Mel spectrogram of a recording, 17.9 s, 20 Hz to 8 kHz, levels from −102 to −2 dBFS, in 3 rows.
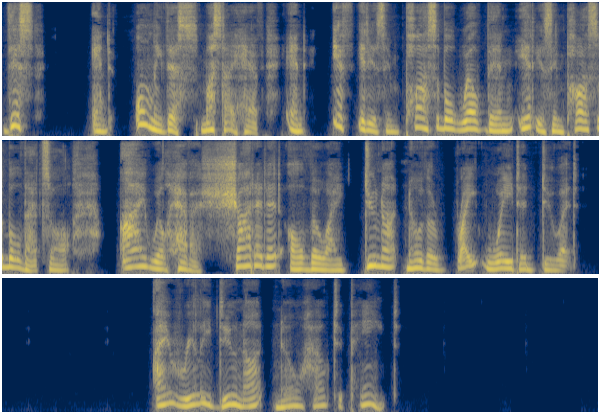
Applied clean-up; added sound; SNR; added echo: none; none; none; none.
